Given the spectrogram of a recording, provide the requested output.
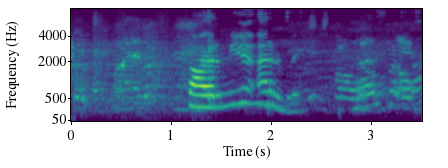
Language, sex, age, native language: Icelandic, male, 10, Icelandic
